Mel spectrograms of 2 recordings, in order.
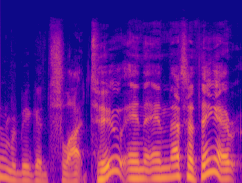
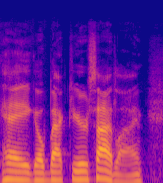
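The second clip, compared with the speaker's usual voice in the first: ordinary delivery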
